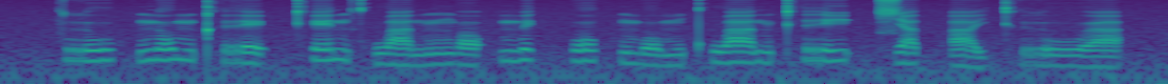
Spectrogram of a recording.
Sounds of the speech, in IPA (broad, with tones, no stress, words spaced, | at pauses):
kruː˥˩k̚ no˥˩mkʰre˨˩ʔ kʰe˥˩nkʰwa˩˦nŋɔ˨˩ʔme˥˩k̚ po˥˩k̚mo˩˦mkʰwa˥˩n kʰri˥˩ʔ t͡ɕa˦˥t̚ʔa˩˦jkʰru˨˩a̯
